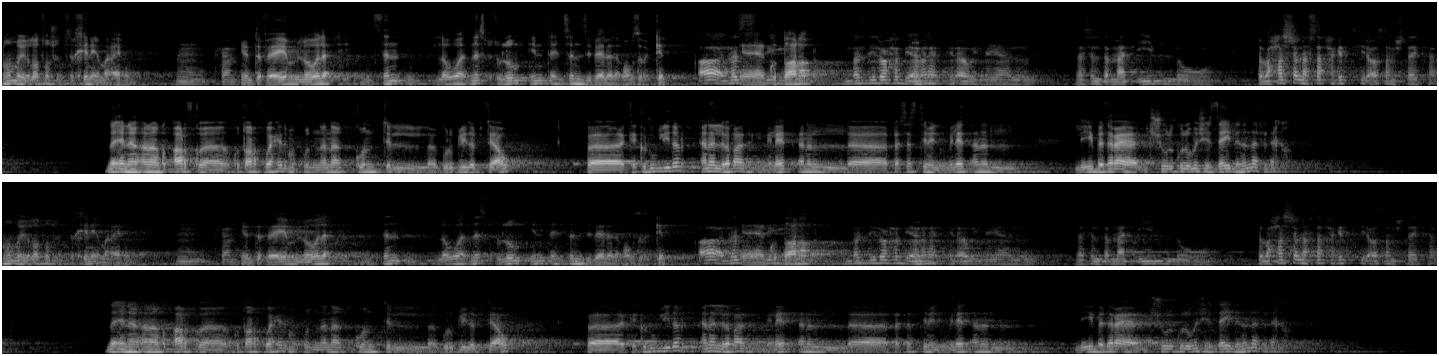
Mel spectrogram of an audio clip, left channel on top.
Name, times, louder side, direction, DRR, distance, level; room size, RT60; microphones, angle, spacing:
voice 1, 0.0-1.3 2.4-6.7 7.4-8.1 9.1-9.2 15.4-19.5 20.1-24.5 25.1-27.3, left 4 dB, 90° left, 13 dB, 0.9 m, -30 dB
voice 2, 1.7-2.4 7.0-8.2 8.4-10.4 10.7-12.2 12.6-14.4, left 4 dB, 40° left, 13 dB, 0.8 m, -35 dB
24.5 x 20.0 x 7.8 m, 2.1 s
head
